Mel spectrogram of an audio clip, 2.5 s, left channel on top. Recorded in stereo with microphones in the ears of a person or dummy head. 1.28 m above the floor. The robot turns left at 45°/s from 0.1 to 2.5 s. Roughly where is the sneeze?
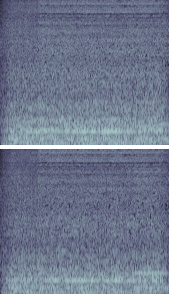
No sneeze in this recording.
